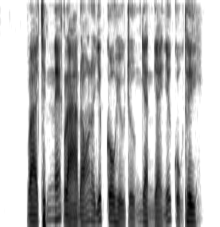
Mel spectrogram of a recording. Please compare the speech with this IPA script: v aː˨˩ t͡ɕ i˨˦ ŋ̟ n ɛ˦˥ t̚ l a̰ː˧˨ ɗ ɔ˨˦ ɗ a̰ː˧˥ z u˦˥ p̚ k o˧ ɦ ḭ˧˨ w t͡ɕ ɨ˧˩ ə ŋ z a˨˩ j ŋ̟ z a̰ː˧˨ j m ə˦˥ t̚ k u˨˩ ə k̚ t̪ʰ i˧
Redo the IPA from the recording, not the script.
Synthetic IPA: v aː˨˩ t͡ɕ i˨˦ ŋ̟ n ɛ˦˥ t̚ l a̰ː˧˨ ɗ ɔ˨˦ ɗ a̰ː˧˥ z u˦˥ p̚ k o˧ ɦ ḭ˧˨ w t͡ɕ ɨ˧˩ ə ŋ z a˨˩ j ŋ̟ z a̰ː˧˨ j ɲ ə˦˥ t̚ k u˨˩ ə k̚ t̪ʰ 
